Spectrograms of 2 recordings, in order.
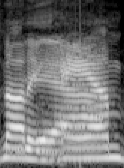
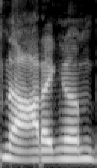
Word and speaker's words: Nottingham: I thought it was Nottingham, yeah, but I pretty quickly learned it's Nottingham. They don't like it when you say it wrong.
